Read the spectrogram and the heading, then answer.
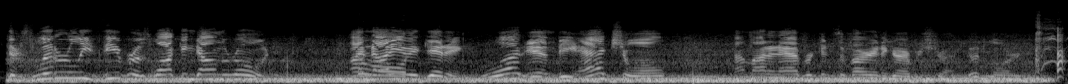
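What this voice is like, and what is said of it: Strong northern Wisconsin accent. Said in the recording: “The accent is the best. ... I love a straight up northern Wisconsin accent.”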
